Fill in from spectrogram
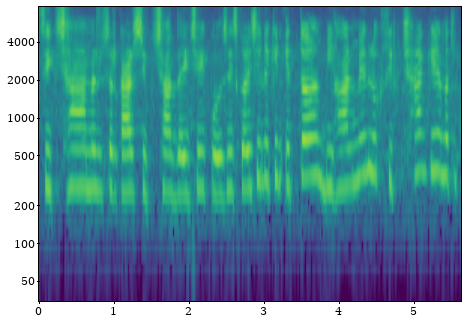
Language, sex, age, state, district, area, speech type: Maithili, female, 30-45, Bihar, Sitamarhi, urban, spontaneous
